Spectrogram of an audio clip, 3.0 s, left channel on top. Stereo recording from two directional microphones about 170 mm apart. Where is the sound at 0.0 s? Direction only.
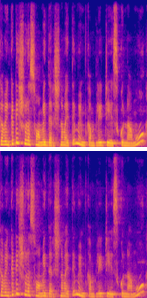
30° left (ahead or behind).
